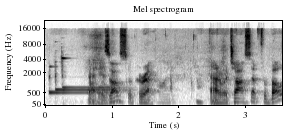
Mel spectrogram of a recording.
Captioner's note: bell ringing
